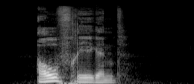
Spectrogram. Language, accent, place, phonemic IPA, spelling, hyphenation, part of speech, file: German, Germany, Berlin, /ˈaʊ̯fˌʁeːɡn̩t/, aufregend, auf‧re‧gend, verb / adjective, De-aufregend.ogg
- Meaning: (verb) present participle of aufregen; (adjective) exciting, captivating (evoking giddiness or thrill)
